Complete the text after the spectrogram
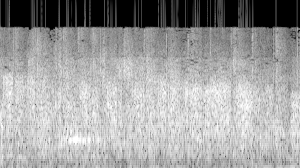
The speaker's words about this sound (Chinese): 这鼓掌好，天冷，咱们暖和一下。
